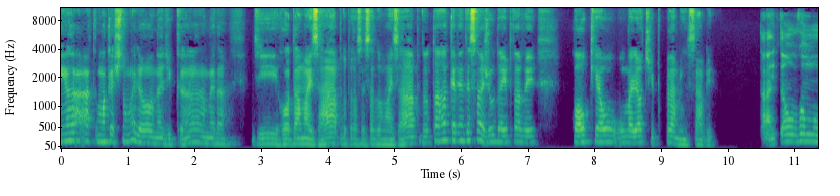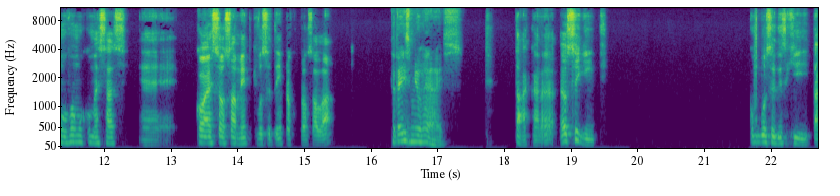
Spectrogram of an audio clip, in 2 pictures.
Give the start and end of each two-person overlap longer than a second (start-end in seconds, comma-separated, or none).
none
